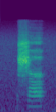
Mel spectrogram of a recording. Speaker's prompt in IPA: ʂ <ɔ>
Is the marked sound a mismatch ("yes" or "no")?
yes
